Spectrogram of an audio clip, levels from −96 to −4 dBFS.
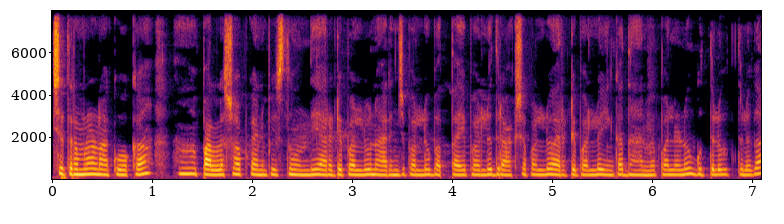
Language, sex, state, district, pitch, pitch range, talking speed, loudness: Telugu, female, Andhra Pradesh, Visakhapatnam, 235 Hz, 225-240 Hz, 175 wpm, -19 LUFS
